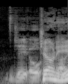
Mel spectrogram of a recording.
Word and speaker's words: Joni: No, do you pronounce it Joni or Johnny? – Joni. – Joni, yeah, like Joni Mitchell?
